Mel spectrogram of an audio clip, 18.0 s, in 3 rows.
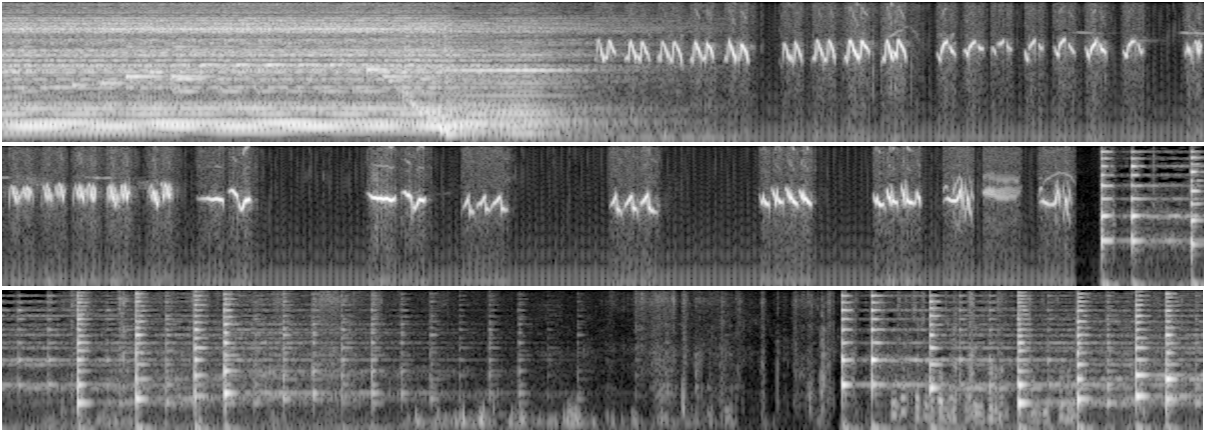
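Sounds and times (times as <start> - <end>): songbird chirping: 2.9 - 11.4.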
